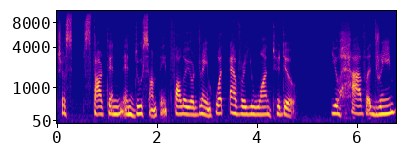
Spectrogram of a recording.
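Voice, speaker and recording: A woman with a Romanian accent speaks at a fairly slow pace, at a fairly low pitch, with fairly even intonation and very even loudness. The sound is dry and close with no echo, against a quiet background. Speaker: businesswoman. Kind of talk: interview.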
